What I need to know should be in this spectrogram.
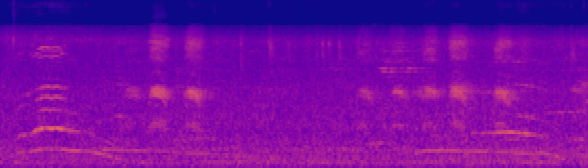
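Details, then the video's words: A pair of aggressive cats trading drawn-out wavering yowls, one long moaning call at the start and another swelling cry later, with short higher-pitched chirps and cries scattered between them. "Two nice looking aggresive cat meowing"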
